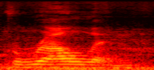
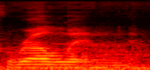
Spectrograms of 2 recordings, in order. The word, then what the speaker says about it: ghrelin: of the hunger hormone that you have called ghrelin ghrelin it sounds really funny it's spelled g-h-r-e-l-i-n and that is um a hormone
